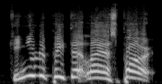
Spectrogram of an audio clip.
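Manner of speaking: high, loud "repeat that"; a baffled deputy on the radio; light impression of a puzzled deputy; bewildered deputy.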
